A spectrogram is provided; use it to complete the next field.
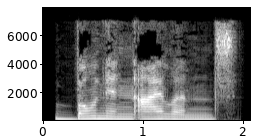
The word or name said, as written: bonin islands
